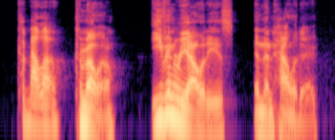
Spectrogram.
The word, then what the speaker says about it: Chamelo: So, Rockid, that's spelled R-O-K-I-D. Nuance, X-Real, everyone knows Nuance. Vuzix, Camelio, Camello.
